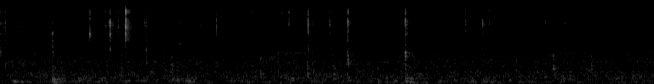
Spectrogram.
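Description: Scattered light clicks and ticks of hands handling a gas dryer's small metal gas valve assembly, with a cluster of sharper clicks in the first second or two.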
